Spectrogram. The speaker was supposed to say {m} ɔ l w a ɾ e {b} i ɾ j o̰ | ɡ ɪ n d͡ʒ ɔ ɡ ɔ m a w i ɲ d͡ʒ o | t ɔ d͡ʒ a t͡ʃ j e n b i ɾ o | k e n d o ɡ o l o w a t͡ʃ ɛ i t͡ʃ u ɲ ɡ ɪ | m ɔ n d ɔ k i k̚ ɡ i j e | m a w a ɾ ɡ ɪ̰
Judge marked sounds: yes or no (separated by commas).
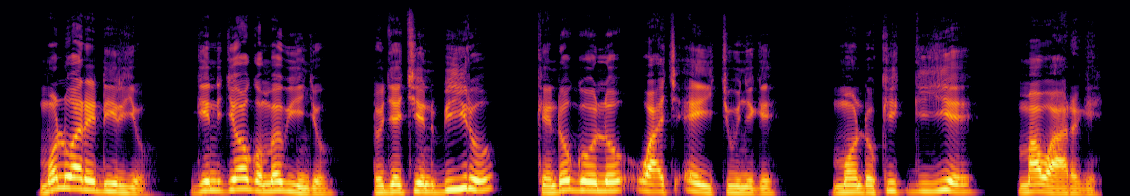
yes, no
